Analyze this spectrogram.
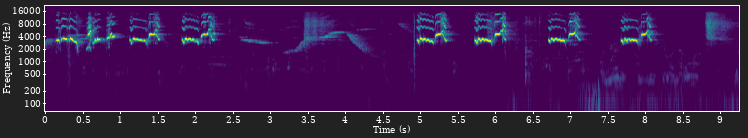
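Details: Oriental magpie-robin imitating Asian pied starling, used as a lure; bursts of shrill rising whistles, a long sliding note midway, then more whistles over lower chattering sounds near the end.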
